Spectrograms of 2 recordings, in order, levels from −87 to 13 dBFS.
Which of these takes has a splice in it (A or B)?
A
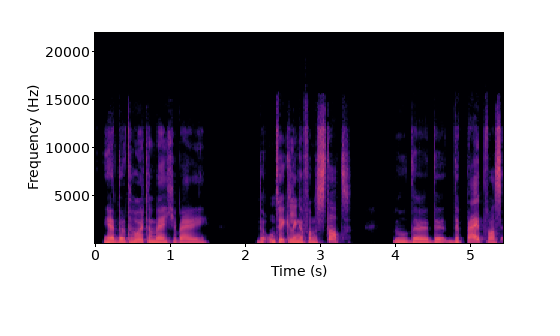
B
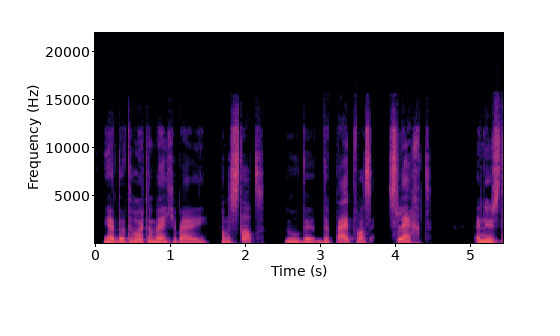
B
